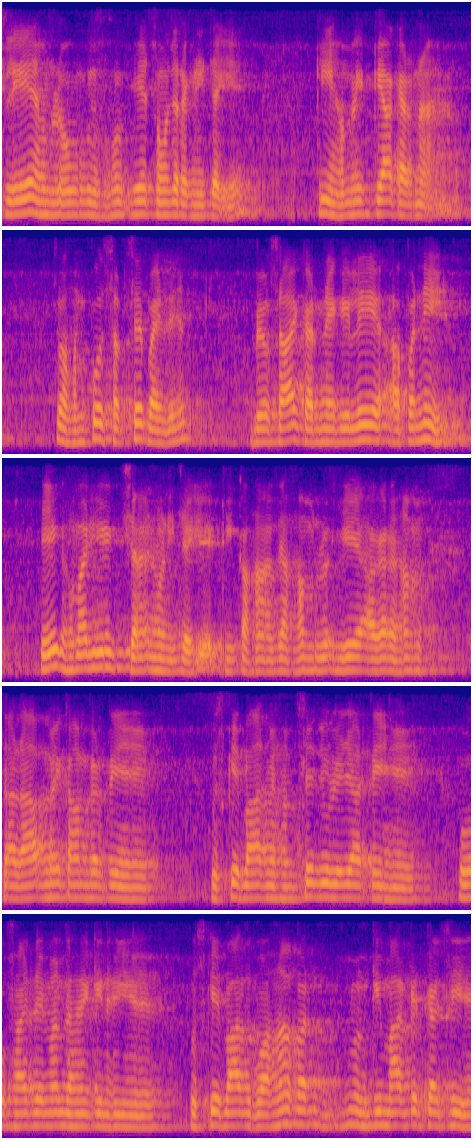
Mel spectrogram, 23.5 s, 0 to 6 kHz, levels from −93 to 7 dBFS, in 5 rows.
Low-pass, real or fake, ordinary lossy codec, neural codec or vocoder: 5.4 kHz; fake; none; vocoder, 22.05 kHz, 80 mel bands, HiFi-GAN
